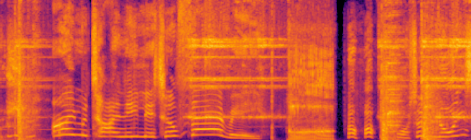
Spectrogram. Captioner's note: snort; laugh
